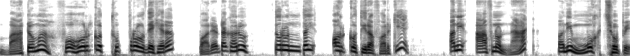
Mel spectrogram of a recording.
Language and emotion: Nepali, disgusted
